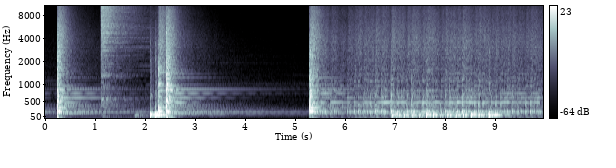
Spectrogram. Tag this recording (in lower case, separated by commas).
hi-hat, bass drum, cymbal, percussion, rimshot, drum roll, snare drum, drum kit, drum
